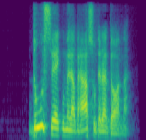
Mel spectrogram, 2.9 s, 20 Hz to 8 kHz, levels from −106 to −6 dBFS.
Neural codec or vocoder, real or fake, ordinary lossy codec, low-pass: codec, 16 kHz, 0.5 kbps, FunCodec, trained on Chinese and English, 25 frames a second; fake; MP3, 64 kbps; 7.2 kHz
